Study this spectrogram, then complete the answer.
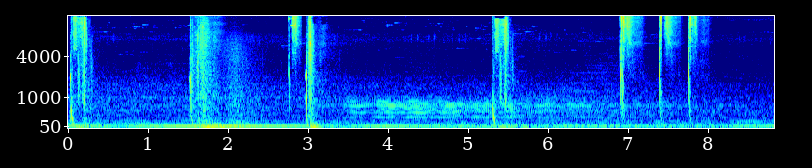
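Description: Short electronic menu clicks and swishes sound now and then.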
